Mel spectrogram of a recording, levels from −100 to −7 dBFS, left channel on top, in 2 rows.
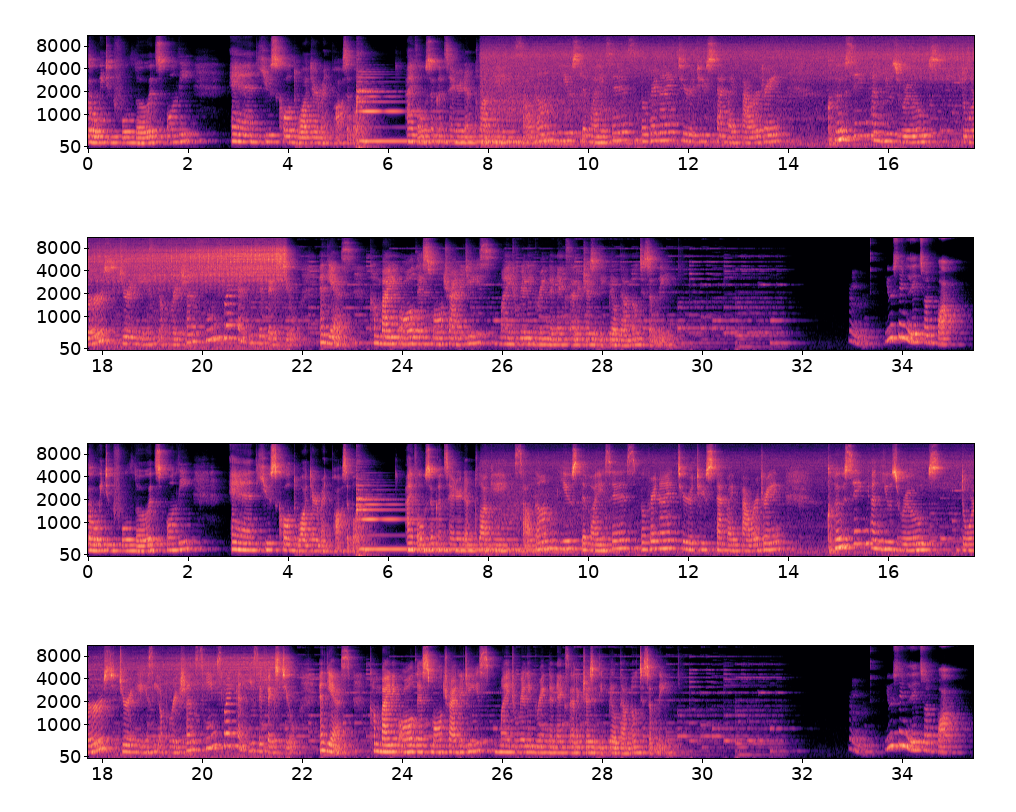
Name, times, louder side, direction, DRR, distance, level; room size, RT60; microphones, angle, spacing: voice 1, 0.0-2.5 2.8-5.5 6.3-14.4 14.8-17.0 17.4-29.3, right 3 dB, 55° right, 3 dB, 0.6 m, -31 dB
sound 1, 5.4-13.5, right 2 dB, 85° right, 1.0 m, -38 dB
sound 2, 7.8-21.7, left 8 dB, 75° left, 0.4 m, -37 dB
sound 3, 16.8-31.6, right 1 dB, 20° right, 0.9 m, -47 dB
voice 2, 32.9-34.9, equal, 20° left, 2 dB, 0.5 m, -34 dB
5.3 x 3.6 x 2.6 m, 0.95 s
head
